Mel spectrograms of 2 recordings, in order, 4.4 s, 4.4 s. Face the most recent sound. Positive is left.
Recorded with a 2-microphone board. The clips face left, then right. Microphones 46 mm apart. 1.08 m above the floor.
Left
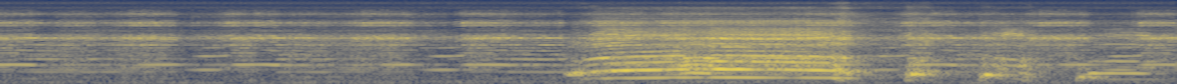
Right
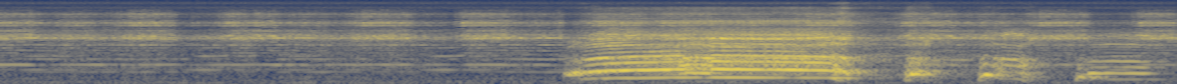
turn(degrees=-25)  # may be behind; listen again after turning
